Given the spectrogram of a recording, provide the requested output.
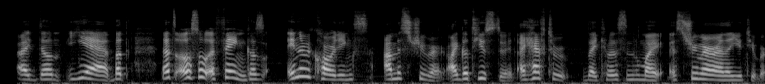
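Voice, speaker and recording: With a non-native accent, a woman speaks at a high pitch with very wide pitch swings and big swings in loudness, in a very clean recording with a silent background. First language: not English. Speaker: streamer. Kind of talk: casual chat. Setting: live stream.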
